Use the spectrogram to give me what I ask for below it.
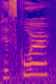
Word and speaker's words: Piskor: And then Ed Piskor.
